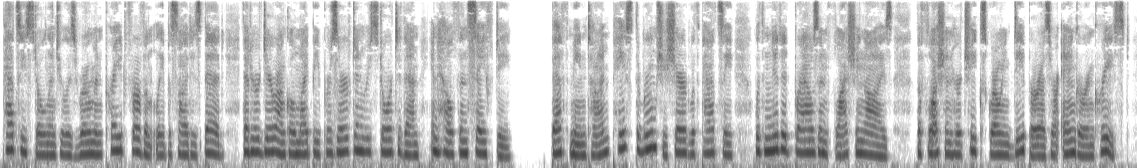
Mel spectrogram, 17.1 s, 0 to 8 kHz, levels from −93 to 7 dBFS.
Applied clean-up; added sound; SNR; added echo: neural mask model Resemble Enhance denoiser.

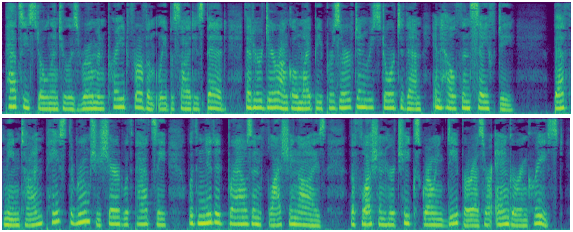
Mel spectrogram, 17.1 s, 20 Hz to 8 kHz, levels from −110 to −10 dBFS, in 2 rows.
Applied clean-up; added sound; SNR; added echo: none; none; none; none.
